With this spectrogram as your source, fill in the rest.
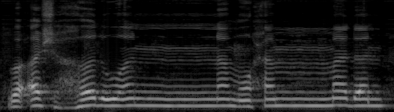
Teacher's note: نون پہ شد ہے غنہ کریں گے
